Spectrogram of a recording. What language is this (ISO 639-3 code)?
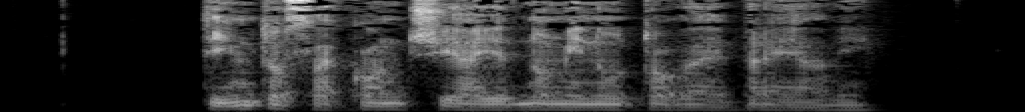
slk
